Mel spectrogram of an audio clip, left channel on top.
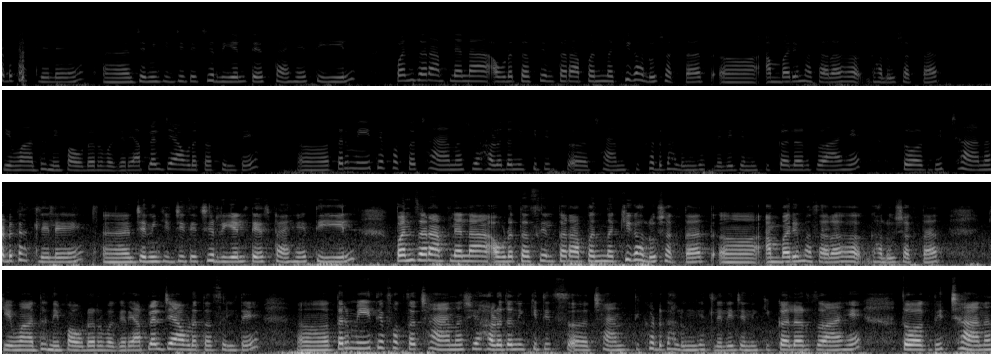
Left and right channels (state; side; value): quieter; left; 24.2 dB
